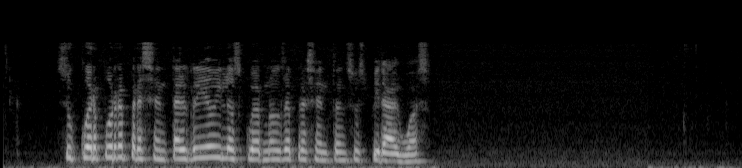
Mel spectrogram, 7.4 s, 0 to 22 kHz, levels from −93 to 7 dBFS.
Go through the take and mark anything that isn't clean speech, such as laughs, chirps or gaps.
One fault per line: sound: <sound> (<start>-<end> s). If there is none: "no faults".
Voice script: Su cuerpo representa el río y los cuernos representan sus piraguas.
no faults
